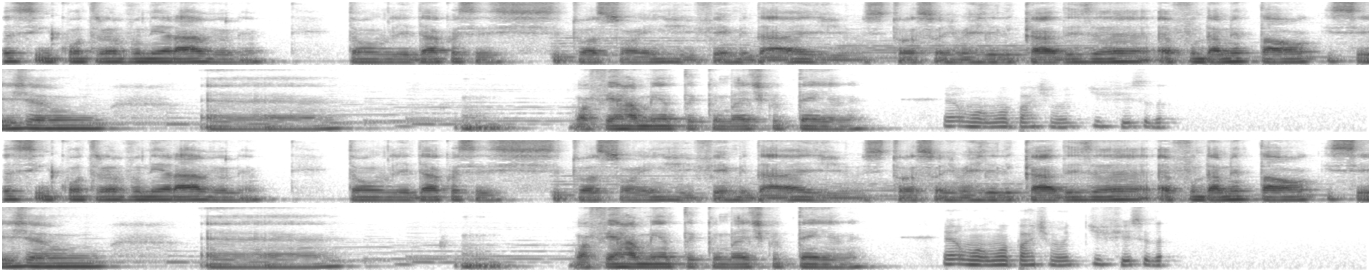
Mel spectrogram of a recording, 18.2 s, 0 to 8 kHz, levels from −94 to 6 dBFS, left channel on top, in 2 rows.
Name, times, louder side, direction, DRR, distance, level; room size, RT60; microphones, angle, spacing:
voice 1, 0.0-1.7 2.3-9.8 10.4-11.4 12.2-12.5 12.9-14.9, right 1 dB, 15° right, 0.8 m, -29 dB
sound 1, 3.6-13.5, equal, 10° left, 1.9 m, -52 dB
voice 2, 15.4-16.8, right 6 dB, 50° right, 0.3 m, -36 dB
7.1 x 4.7 x 4.8 m
head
